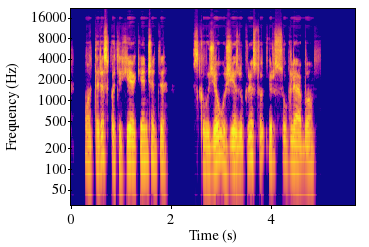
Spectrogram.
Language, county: Lithuanian, Telšiai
